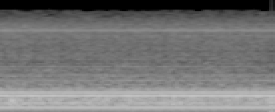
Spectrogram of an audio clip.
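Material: Nothing is struck.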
